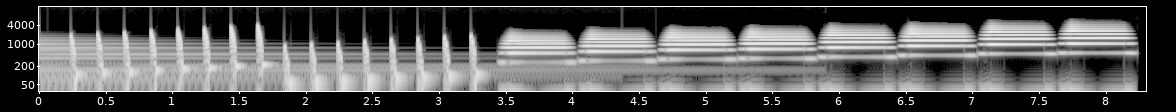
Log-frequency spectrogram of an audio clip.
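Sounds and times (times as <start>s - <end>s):
FM synthesizer: 0.3s - 8.0s.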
